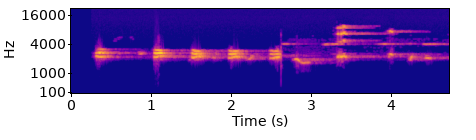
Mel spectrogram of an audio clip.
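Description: A Eurasian bullfinch pipes soft, fluty whistles: five even notes about half a second apart, then lower, wavering and sliding whistled phrases. Nothing else is heard.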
